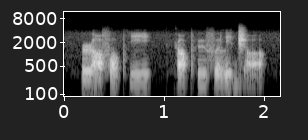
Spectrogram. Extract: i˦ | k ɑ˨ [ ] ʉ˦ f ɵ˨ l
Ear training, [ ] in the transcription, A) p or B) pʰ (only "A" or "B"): B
